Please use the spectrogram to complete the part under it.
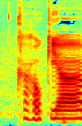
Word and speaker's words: Cahokia: How do you say that? – Cahokia Mounds Way of Springfield. – You know what? I think that's exactly how I would have said it. – Yeah. Okay. – Sounds legit. – C-A-H-O-K-I-A.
